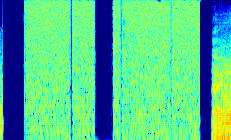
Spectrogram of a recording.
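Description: An edited-in television static sound effect: two bursts of even hiss, each just under a second, split by a brief dead-silent gap.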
